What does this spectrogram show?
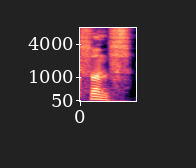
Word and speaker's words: fünf: A German of the present day would say for 11, elf, pronounced long like elf, and for 5, fünf, pronounced like fumph.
